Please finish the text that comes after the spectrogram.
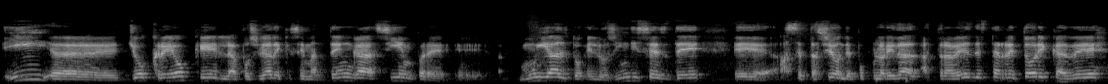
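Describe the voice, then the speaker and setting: A man's voice: fairly high pitch, animated, pushed and bright. A man from Italy giving political analysis as a radio interview guest over a Skype call, searching for words and repeating himself. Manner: halting, careful word-searching with repetitions.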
